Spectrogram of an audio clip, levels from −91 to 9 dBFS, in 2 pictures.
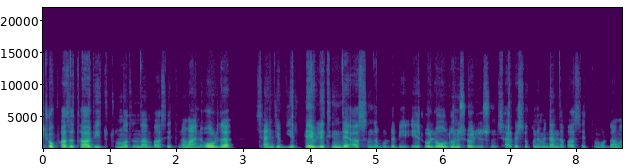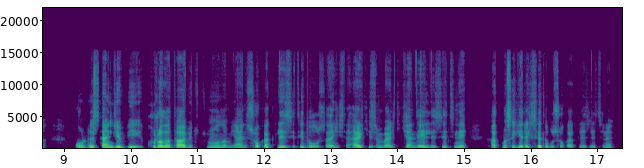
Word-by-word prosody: çok 115 0 +4
fazla 115 0 +3
tabi 115 0 +3
tutulmadığından 115 -1 -5
bahsettin 110 +2 -8
ama, 175 0 0
hani, 105 -1 -6
orada 145 - +6 0.3
sence 150 -1 -3
bir 145 +2 -3
devletin 120 +2 +4
de, 110 -2 +4
aslında, 100 0 -6
burada 100 0 -11
bir, 100 0 -11
eee, 105 +1 -6
rolü 105 0 0
olduğunu 110 +5 +3
söylüyorsun? 95 -6 -6
Serbest 100 +3 -9
ekonomiden 110 +2 -7
de 105 - -12
bahsettin 95 0 -11
burada 95 - -11
ama 190 - -7 0.4
orada 155 +9 +3
sence 150 -4 +5
bir 150 +2 +2
kurala 125 +4 +5
tabi 125 -2 +6
tutulmalı 115 -1 -4
mı? 95 - -12
Yani, 110 +1 -5
sokak 155 +2 -2
lezzeti 120 +3 0
de 125 - -5
olsa, 90 0 -5
hani, 110 -1 0
işte, 105 - -16
herkesin 110 0 0
belki 105 -2 -3
kendi 105 +1 -4
el 115 -1 +1
lezzetini 110 +1 -4 0.4
katması - - -3
gerekse 115 +5 +1
de 120 - -6
bu 95 - -8
sokak 95 0 -10
lezzetine, 95 0 -12
115 Hz, 175 wpm, -24 LUFS, 105-125 Hz, 0.4 s, orada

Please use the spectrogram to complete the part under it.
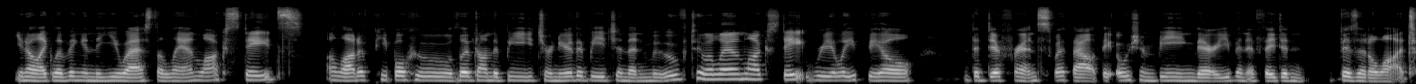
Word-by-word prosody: you 185 - -3
know, 180 -1 +3
like, 170 +1 +2
living 185 +1 +2
in 175 -1 -2
the 170 - -1 0.2
US, 170 0 +4
the 175 -2 -2
landlocked 175 +3 -3
states, 205 +2 0 0.2
a 200 - -4
lot 180 0 +3
of 195 0 0
people 205 -2 +2
who 185 -4 -1
lived 190 +1 +5
on 185 -1 0
the 175 - +3
beach 180 +1 -6
or 175 - -1
near 175 +1 0
the 200 0 0
beach 180 -1 -3
and 180 -2 -2
then 160 +1 -2
moved 190 +8 -3
to 260 -5 +2
a - - +2
landlocked 240 0 +2
state 225 +1 +1
really 190 0 -1
feel 175 -2 0 0.5
the 190 -2 -2
difference 180 -1 +1
without 170 -5 0
the - - -3
ocean 185 -2 -1
being 175 -1 -3
there, 160 -1 +3
even 170 +3 -3
if 170 - -5
they 165 - +4
didn't 165 -3 -1 0.3
visit 175 -4 +2
a 150 - +2
lot. 145 -1 0
180 Hz, 195 wpm, -23 LUFS, 170-195 Hz, 0.5 s, lived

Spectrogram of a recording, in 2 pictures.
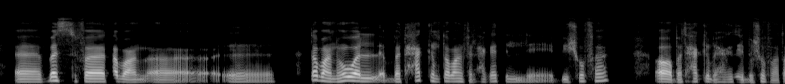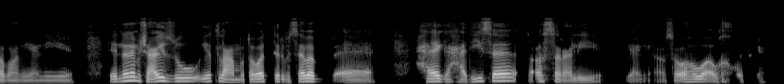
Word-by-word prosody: آآ، 120 -1 +1
بس، 180 -5 +3
فطبعًا 135 -5 +4
آآ، 105 0 -3 0.2
آآ، 65 +1 -6 0.3
طبعًا 140 -10 +4
هو 175 +1 +8
ال 145 -3 +2
باتحكم 155 +5 -3
طبعًا 140 0 0
في 115 - -12
الحاجات 140 +5 -7
اللي 60 +1 -10
بيشوفها. 145 - -5 0.5
آه، - - +7
باتحكم - - -5
بالحاجات 115 +2 -10
اللي 115 -2 -7
بيشوفها 105 -1 -8
طبعًا 95 -2 -6
يعني 95 +1 -11 0.3
لأن 125 +5 -1
أنا 175 +2 +7
مش 155 -6 -1
عايزه 150 +1 +3
يطلع 135 -5 0
متوتر 115 +4 0
بسبب 135 +4 +3
آآ، 105 -2 -4 0.4
حاجة 135 +1 +2
حديثة 155 +9 +2
تأثر 135 -5 -3
عليه، 100 +1 -7 0.3
يعني - - -14
آآ، - - -13
سواء - - -1
هو 120 +1 +1
أو - - -1
أخواته - - -12
يعني. - - -22
125 Hz, 155 wpm, -25 LUFS, 105-145 Hz, 0.5 s, هو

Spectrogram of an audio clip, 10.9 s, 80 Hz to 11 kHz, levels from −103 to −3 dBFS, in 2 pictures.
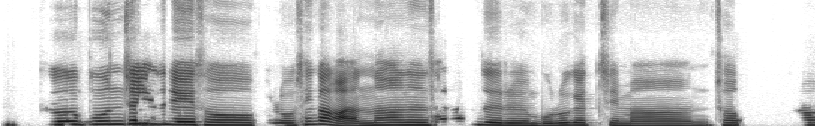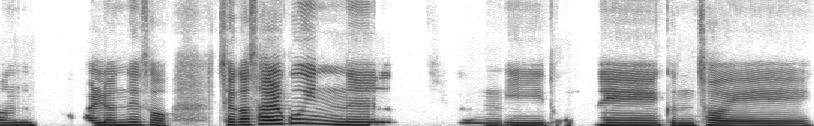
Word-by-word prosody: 그 255 +4 -1
문제에 280 +3 +3 0.2
대해서 215 -4 +3
별로 190 0 -4
생각 260 +4 +1
안하는 210 +6 +2
사람들은 220 -6 -2
모르겠지만 180 -1 -4
저런 205 +1 -4 0.3
관련해서 210 -1 +1 0.3
제가 240 +1 +3
살고 315 +5 +6
있는 245 -8 +1 0.6
지금 190 -1 -6
이 190 -1 0
동네 200 0 -1
근처에 185 -2 -1
205 Hz, 240 characters per minute, -20 LUFS, 190-230 Hz, 0.6 s, 살고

